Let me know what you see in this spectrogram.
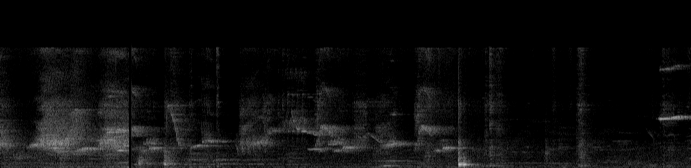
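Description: Birds chirping and twittering, with one sharp knock about three and a half seconds in.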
